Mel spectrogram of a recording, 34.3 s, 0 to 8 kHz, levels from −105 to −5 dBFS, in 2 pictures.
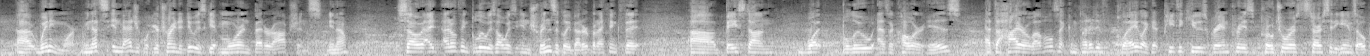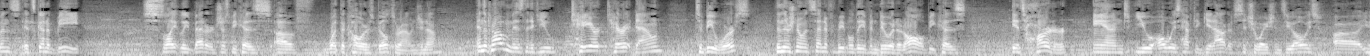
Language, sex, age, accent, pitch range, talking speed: English, male, 20-39, American, 130-165 Hz, 210 wpm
